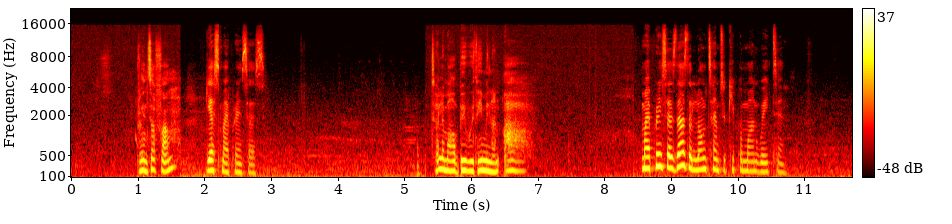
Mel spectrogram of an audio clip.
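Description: A young woman speaks with feeling, close by.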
